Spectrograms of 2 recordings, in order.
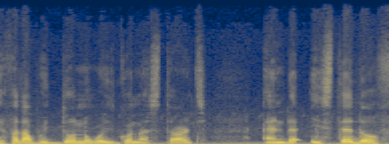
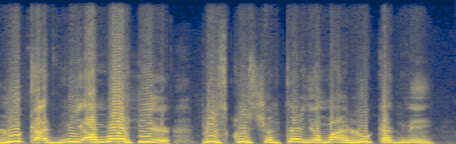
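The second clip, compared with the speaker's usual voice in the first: desperate, high, loud pleading scream; 10 semitones higher, 13 dB louder than usual. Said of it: "other means screaming".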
